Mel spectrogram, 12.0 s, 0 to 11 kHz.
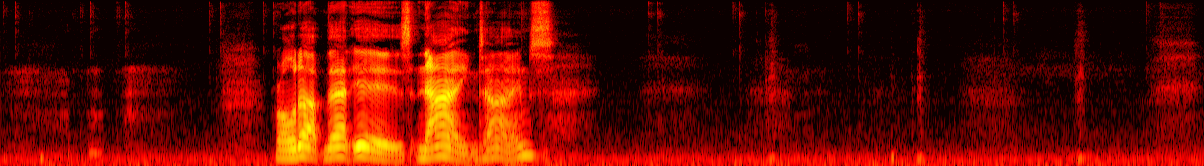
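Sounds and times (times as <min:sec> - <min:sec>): low steady hum: 0:00.0 - 0:12.0
computer mouse clicks: 0:07.3 - 0:09.3, 0:10.0 - 0:11.6.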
